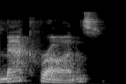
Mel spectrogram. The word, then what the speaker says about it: macaron: And there's one I think I always pronounce it wrong, but I'm going to take the one spelled M-A-C-A-R-O-N, not the O-O-N. It's pronounced macarons, and they are little expensive, almost like sandwich-like cookies that are different flavors.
